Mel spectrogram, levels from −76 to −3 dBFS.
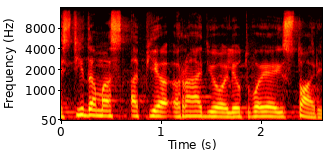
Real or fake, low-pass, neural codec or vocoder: real; 14.4 kHz; none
